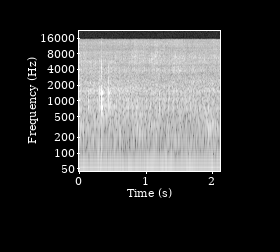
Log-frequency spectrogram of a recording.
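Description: Quiet room tone inside a church: a steady faint hiss, with one faint click about a third of a second in.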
